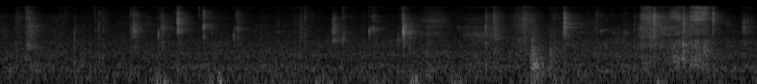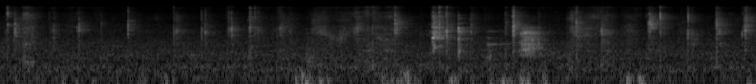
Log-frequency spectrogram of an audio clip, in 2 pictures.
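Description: Scattered small clicks and light knocks, with a brief rustle about halfway and a few low thumps in the second half.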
